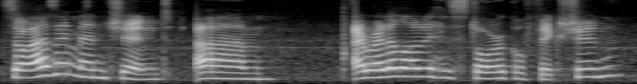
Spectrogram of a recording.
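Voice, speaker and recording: A woman's voice: fairly high pitch, animated, moderate pace. A woman hosting a casual, chatty book review to camera, speaking earnestly and repeating words for emphasis. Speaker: book reviewer, video host.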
